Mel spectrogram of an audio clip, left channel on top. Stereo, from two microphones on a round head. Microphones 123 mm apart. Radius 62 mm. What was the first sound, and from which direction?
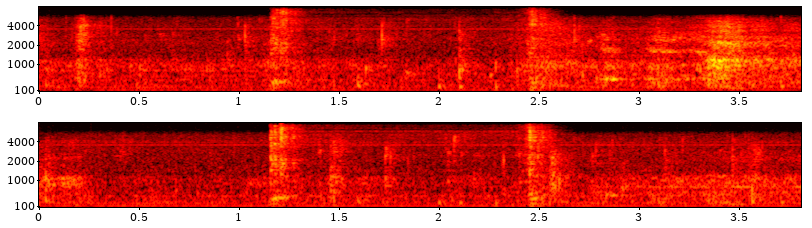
A camera shutter, 75° right (ahead or behind).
